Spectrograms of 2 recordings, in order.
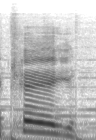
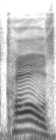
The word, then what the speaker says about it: Kuhls: Cool. Did I nail it? Yeah, you got it. Yeah, Kuhls. I'm going to describe it so y'all know how special that pronunciation was. There were like 3 or 4 we were cycling I thought through. it was calls, but I was wrong.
